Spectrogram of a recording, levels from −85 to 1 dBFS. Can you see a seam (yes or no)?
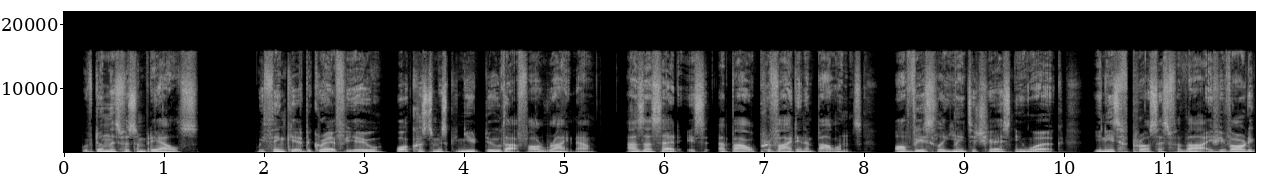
yes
